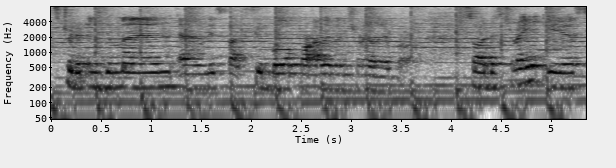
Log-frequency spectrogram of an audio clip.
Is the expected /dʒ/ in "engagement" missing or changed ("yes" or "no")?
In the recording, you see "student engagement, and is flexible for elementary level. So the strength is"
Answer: yes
